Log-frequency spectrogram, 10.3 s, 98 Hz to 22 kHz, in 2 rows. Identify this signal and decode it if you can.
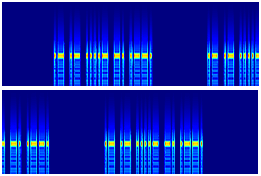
Morse code, heard as a keyed tone, about 30 wpm, 700 Hz. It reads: AA4NP AA4NP AA4NP
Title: Call Signs Repeated 2x - 30wpm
